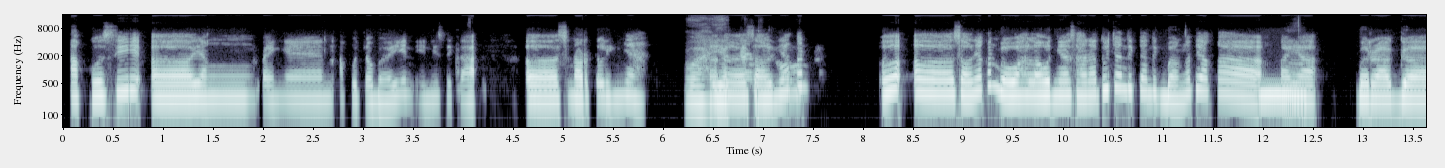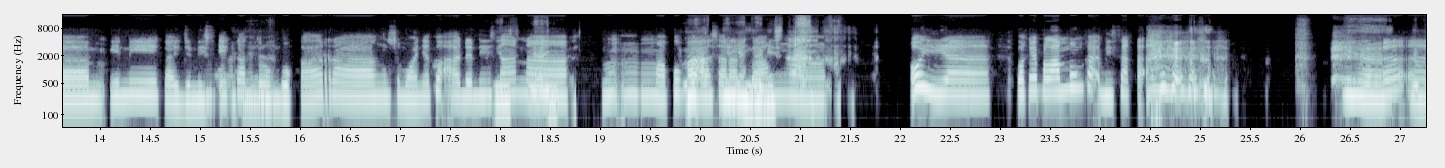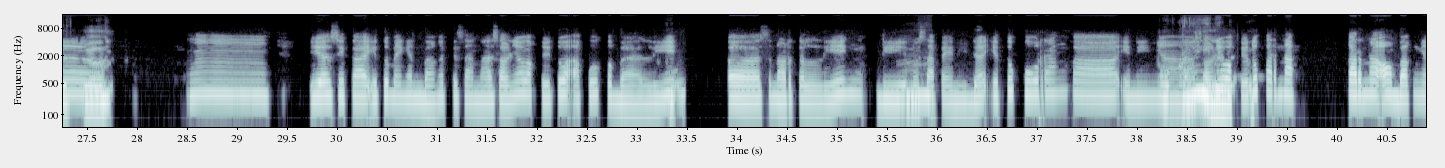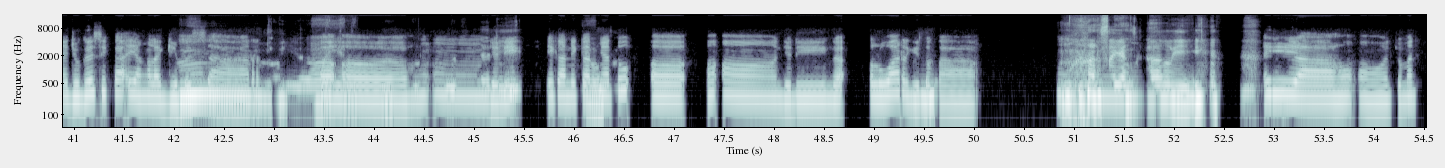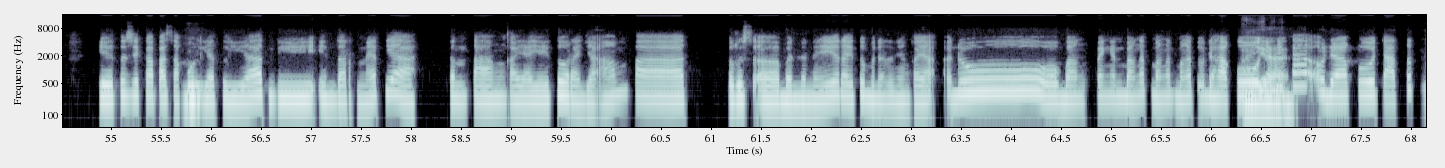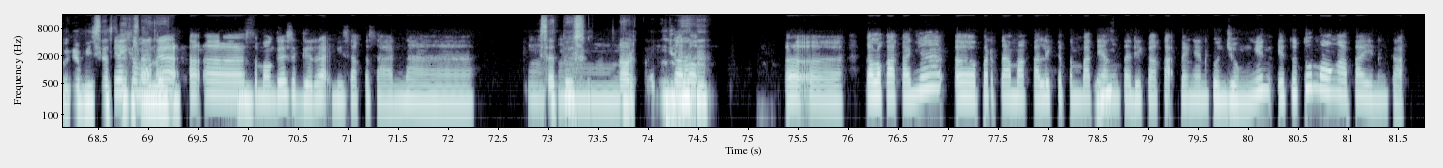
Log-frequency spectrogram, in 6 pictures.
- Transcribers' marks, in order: other background noise; distorted speech; static; laugh; laugh; laughing while speaking: "Ma"; chuckle; drawn out: "aduh"; chuckle
- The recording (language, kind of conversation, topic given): Indonesian, unstructured, Tempat impian apa yang ingin kamu kunjungi suatu hari nanti?
- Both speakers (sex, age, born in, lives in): female, 20-24, Indonesia, Indonesia; female, 25-29, Indonesia, Indonesia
